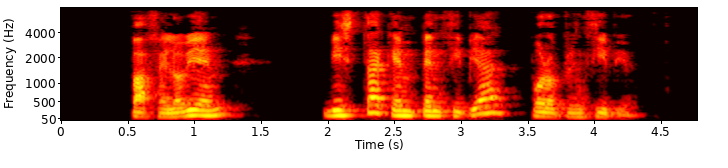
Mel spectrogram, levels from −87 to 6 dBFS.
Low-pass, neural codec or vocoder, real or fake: 7.2 kHz; none; real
